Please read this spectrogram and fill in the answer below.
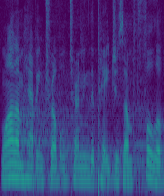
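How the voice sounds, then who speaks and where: Somewhat breathy and fairly quick, a man speaks in a New York accent amid audible room echo. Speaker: congregation lay leader. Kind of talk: congregational announcements. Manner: chatty, informal.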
